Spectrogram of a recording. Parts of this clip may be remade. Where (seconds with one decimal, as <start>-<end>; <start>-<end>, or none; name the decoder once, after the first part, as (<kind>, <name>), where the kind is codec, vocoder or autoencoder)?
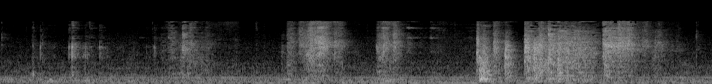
2.9-5.1 (autoencoder, DAC-VAE)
